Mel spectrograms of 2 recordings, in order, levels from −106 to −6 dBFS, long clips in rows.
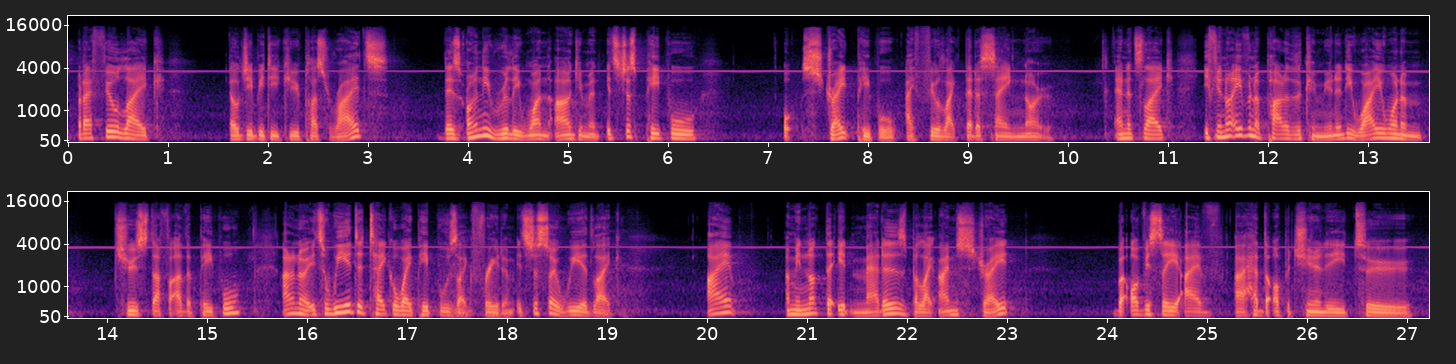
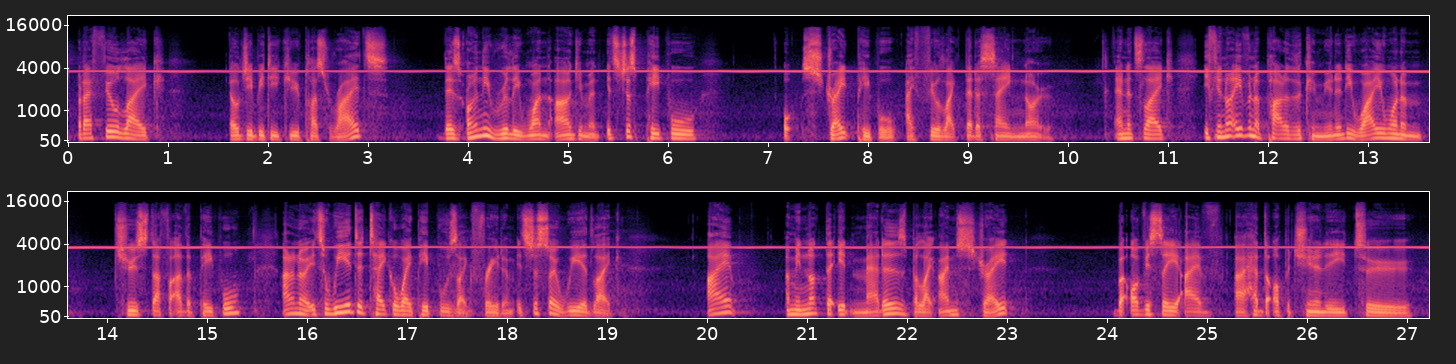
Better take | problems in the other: first | high-pitched whine; loud; throughout; 3.5 kHz, 9 dB below the speech; faint in the first

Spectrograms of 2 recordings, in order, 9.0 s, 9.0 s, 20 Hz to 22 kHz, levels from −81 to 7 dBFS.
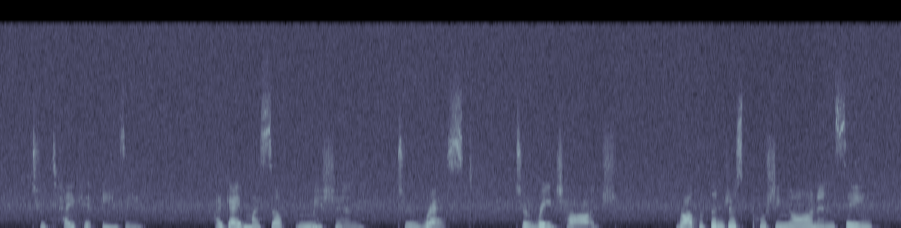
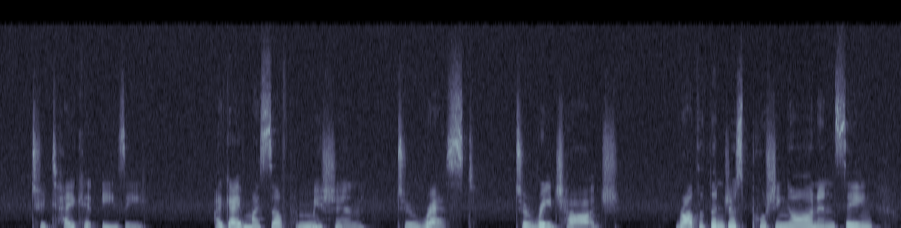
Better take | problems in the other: second | hiss; loud; throughout; 5 dB below the speech; faint in the second

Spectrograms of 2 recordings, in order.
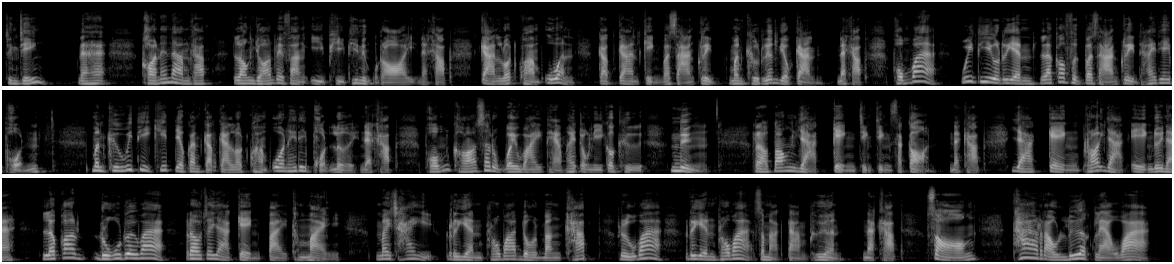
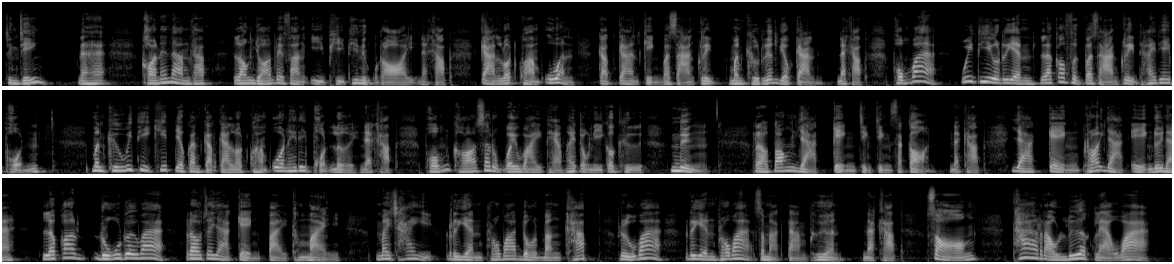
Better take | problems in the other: second | thin; very slightly; fading below 350 Hz

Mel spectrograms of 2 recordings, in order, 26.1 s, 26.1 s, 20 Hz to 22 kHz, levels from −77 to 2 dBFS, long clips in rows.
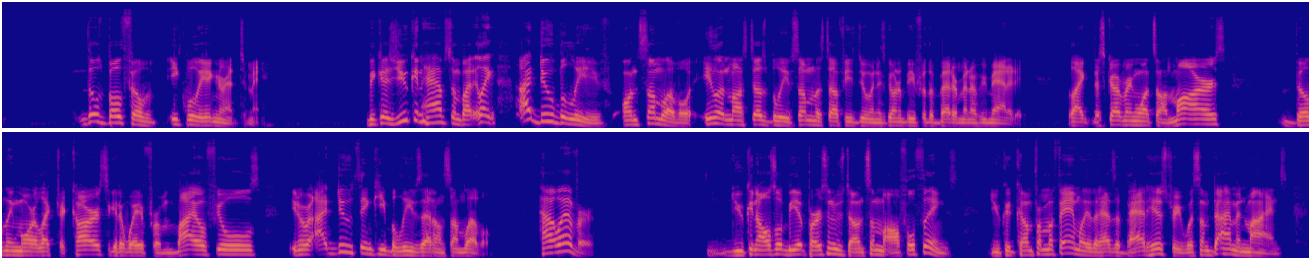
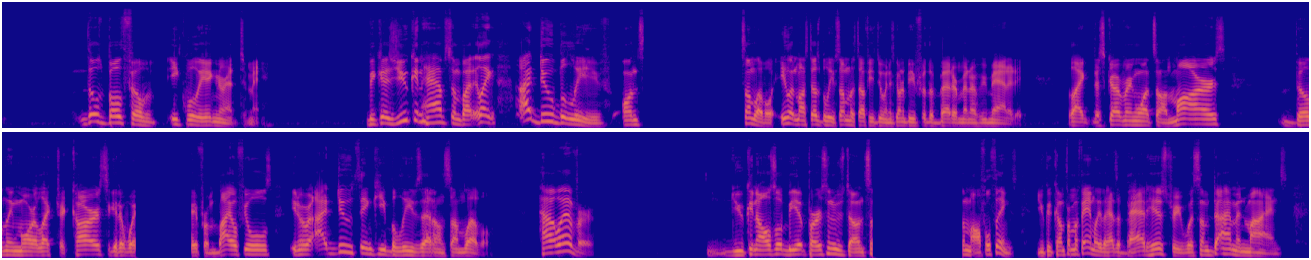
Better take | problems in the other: first | audio freezing; at 6.5 s for 1 s, at 14 s for 0.5 s and at 22 s for 1 s

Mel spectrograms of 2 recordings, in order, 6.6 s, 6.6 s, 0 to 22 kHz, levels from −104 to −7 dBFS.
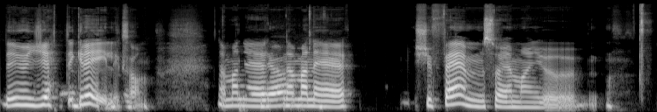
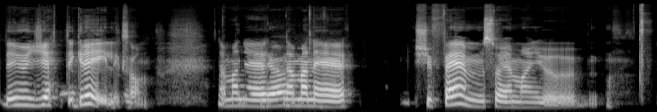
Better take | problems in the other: first | thin; very; fading below 350 Hz

